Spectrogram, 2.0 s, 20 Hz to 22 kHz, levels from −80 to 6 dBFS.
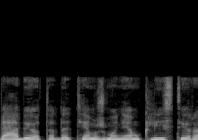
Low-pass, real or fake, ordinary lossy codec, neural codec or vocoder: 9.9 kHz; real; AAC, 48 kbps; none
